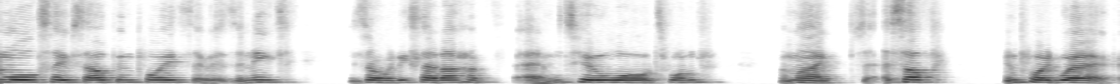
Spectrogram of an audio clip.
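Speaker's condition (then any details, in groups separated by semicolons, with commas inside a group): Cerebral palsy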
